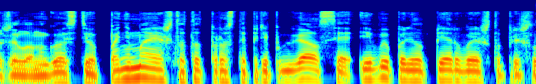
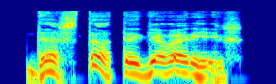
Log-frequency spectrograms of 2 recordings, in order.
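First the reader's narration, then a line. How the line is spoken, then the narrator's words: Loud laughter. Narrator (Russian): расхохотался Валомарт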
